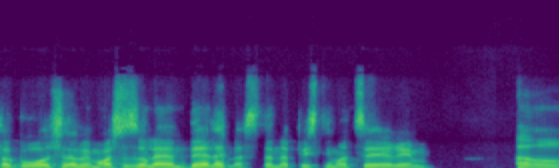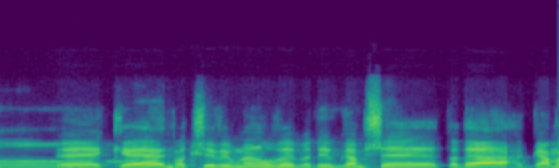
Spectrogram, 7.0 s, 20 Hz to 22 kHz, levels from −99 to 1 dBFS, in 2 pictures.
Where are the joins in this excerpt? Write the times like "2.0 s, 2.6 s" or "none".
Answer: 0.9 s, 1.4 s, 4.6 s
